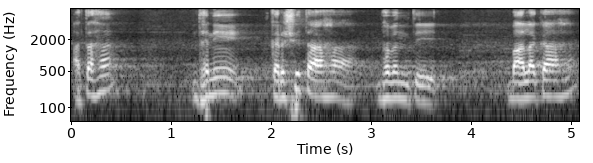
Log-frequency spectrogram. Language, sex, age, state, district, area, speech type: Sanskrit, male, 18-30, Karnataka, Gadag, rural, spontaneous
